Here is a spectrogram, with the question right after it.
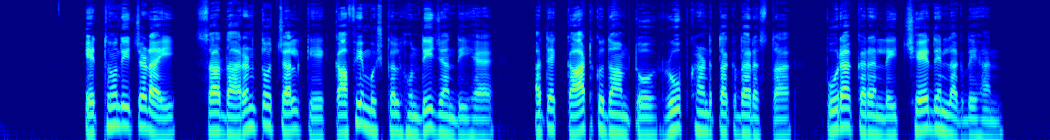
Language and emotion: Punjabi, neutral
